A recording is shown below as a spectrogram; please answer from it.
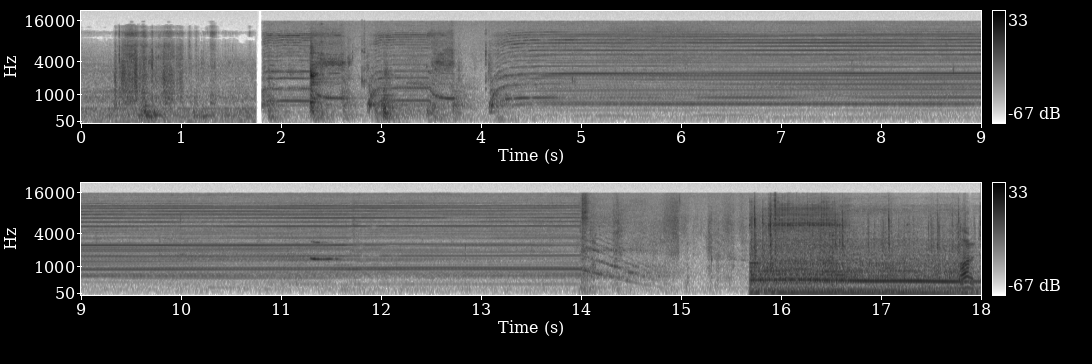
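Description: A motor whine spins up, holds a steady pitch for about ten seconds and winds down. It is followed by a much louder, deep running sound with a slowly falling tone near the end.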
